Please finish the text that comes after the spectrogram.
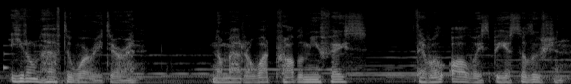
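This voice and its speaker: A man playing a calm young alchemist in a video game, measured, analytical and reassuring. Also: fairly low pitch, lightly acted. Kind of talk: video game drama acting. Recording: loud music behind the voice. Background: music.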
